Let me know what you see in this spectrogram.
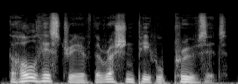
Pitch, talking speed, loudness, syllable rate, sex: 110 Hz, 225 wpm, -16 LUFS, 7.1 syllables/s, male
